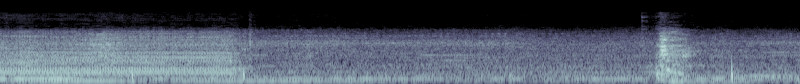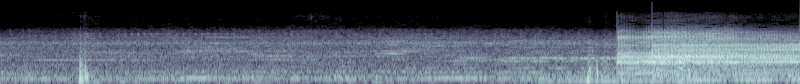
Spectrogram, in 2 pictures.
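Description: An inkjet printer runs a head cleaning cycle, a steady mechanical whir and hum with a few clicks and knocks, then a louder burst of motor noise near the end, fairly close and without talk.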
